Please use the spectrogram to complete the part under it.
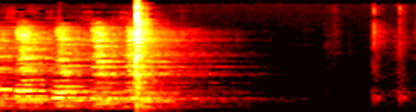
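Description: Shoes stamp hard on a wooden stage.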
